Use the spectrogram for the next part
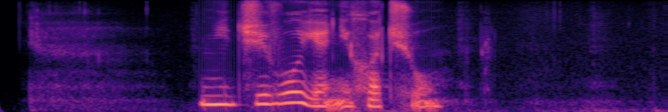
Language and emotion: Russian, sad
